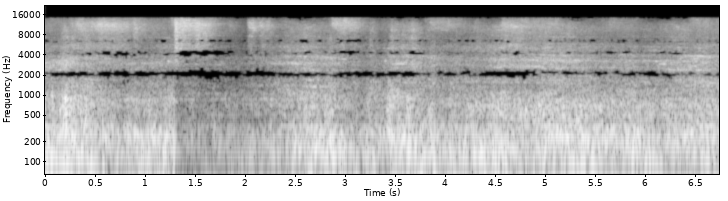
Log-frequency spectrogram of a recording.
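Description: Double-stack intermodal container train's cars rolling past, steel wheels running on the rails in a steady rumble that dips briefly about a second in.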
